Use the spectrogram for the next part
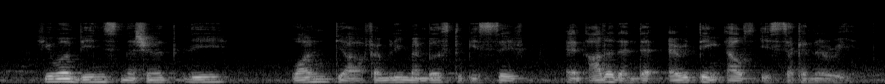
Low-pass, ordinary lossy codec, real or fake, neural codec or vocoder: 7.2 kHz; none; real; none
